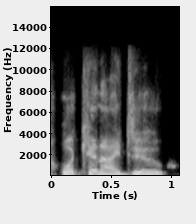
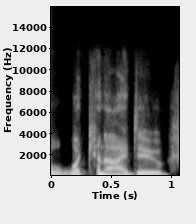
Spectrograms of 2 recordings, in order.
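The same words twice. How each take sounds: First: Much higher and eager, rising to help; eager offer. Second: Flat, defeated question, said plainly; hopeless shrug. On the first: Wife rolling down the window to help, eager and bright. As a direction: leap at the chance to help. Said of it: "she goes". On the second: Husband shrugging at a stranger in the heat, defeated. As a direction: give up before you start. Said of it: "I go". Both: Retold or imitated.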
